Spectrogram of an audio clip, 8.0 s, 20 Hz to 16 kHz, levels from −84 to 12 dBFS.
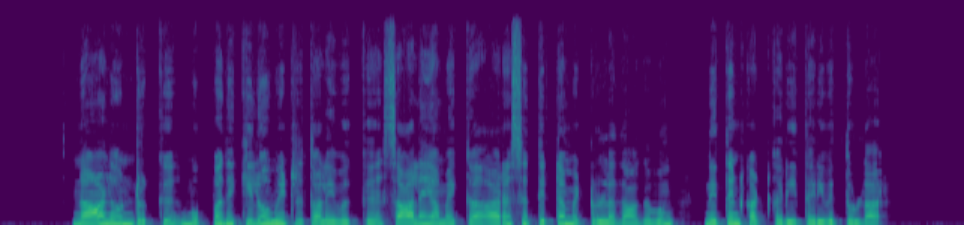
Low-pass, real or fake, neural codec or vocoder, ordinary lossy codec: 14.4 kHz; fake; vocoder, 44.1 kHz, 128 mel bands every 256 samples, BigVGAN v2; none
